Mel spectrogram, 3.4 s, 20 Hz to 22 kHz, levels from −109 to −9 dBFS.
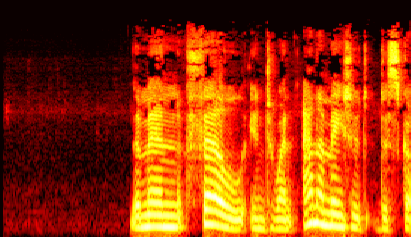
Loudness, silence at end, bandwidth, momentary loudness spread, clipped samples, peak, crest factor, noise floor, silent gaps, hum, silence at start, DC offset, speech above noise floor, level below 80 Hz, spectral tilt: -17 LUFS; 0 s; 14 kHz; 10 LU; under 0.1%; 0 dBFS; 18 dB; -76 dBFS; none; none; 1.1 s; under 0.1%; 60 dB; -60 dBFS; -4 dB/octave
